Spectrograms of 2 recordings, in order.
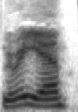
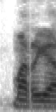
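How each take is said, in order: First: The name is said with English pronunciation. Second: The name is said with Finnish pronunciation.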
